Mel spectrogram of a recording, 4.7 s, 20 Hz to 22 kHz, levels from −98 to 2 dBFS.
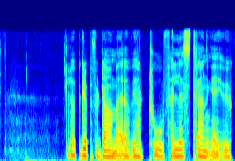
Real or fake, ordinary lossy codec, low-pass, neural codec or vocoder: real; none; 9.9 kHz; none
